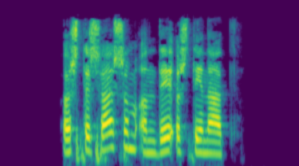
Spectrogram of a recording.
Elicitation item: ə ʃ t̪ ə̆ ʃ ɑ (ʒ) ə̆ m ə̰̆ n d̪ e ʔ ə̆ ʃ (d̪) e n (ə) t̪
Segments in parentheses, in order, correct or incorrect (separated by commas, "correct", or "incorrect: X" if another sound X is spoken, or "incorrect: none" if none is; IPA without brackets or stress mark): incorrect: ʃ, incorrect: t̪, incorrect: ɑ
